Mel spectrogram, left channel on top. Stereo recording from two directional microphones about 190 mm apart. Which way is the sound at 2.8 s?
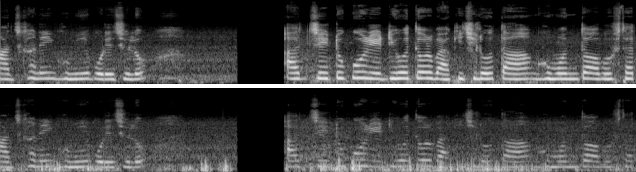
40° left (ahead or behind).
